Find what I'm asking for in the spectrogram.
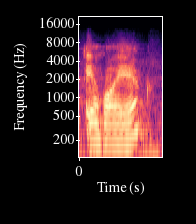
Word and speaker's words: RER: Si tú tomas un tren, los trenes son como metro tren, se llaman RER, que se pronuncia ROER.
